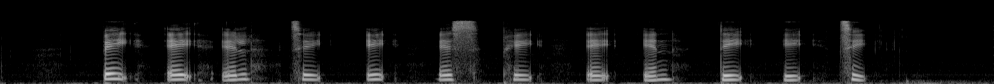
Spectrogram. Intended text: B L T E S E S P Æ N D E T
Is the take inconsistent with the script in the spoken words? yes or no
yes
